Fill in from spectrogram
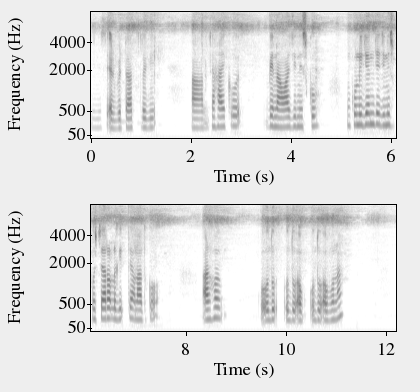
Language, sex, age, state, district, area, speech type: Santali, female, 30-45, West Bengal, Birbhum, rural, spontaneous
